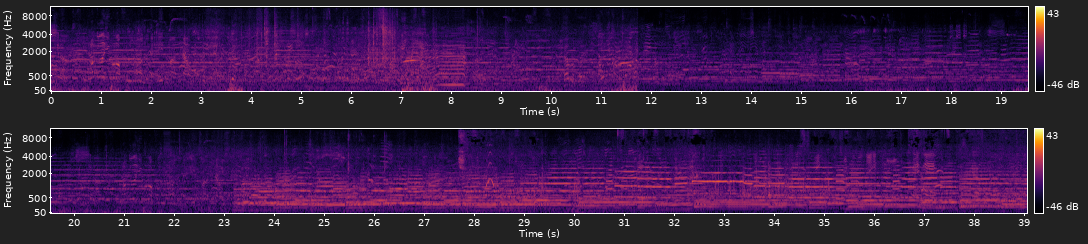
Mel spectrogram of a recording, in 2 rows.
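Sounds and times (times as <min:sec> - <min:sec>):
brass band playing slow chords: 0:00.0 - 0:39.0
cow mooing: 0:07.6 - 0:08.5.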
